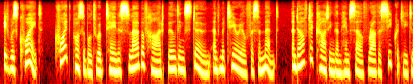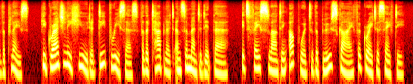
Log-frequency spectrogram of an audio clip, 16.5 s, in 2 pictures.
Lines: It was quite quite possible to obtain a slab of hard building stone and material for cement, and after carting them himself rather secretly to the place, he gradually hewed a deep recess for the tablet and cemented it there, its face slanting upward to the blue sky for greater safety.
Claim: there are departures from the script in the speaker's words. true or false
false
